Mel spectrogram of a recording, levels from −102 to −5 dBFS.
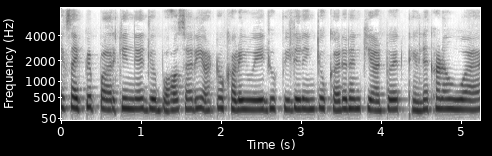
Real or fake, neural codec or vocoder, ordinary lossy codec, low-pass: fake; codec, 16 kHz, 2 kbps, X-Codec, HuBERT features, trained on balanced general audio; none; none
